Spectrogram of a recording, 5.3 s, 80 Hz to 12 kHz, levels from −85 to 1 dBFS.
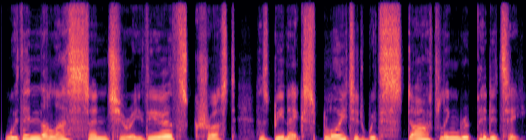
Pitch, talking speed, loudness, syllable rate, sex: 180 Hz, 150 wpm, -15 LUFS, 4.5 syllables/s, male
